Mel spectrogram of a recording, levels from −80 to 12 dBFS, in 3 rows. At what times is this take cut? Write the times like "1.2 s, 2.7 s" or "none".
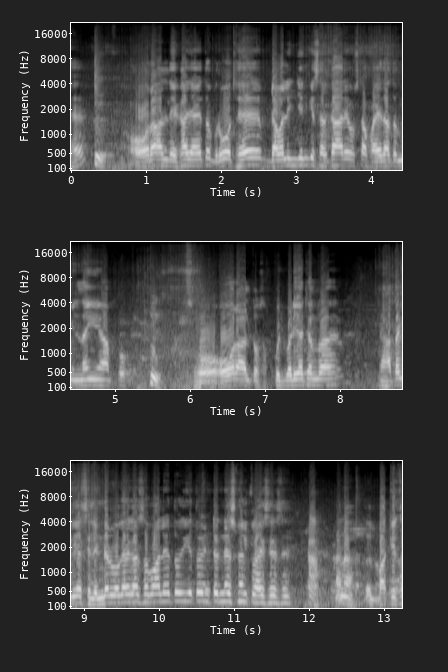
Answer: none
